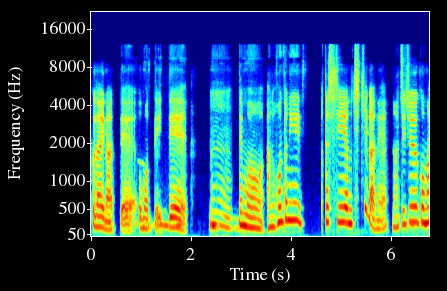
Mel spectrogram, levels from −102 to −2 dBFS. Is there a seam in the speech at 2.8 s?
yes; 1 cut; at 2.8 s

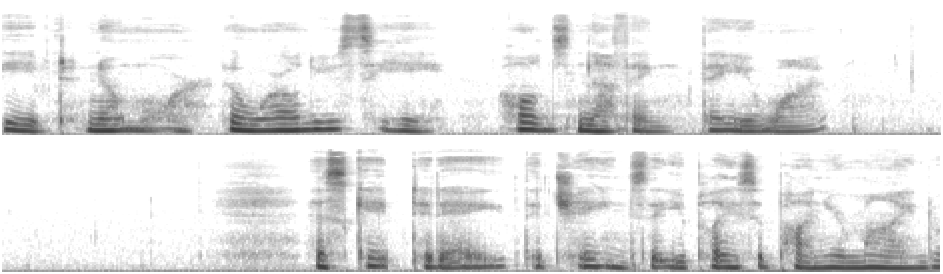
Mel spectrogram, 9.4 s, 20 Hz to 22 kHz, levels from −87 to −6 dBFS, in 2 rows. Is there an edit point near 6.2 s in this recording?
no; 1 cut; at 1.0 s

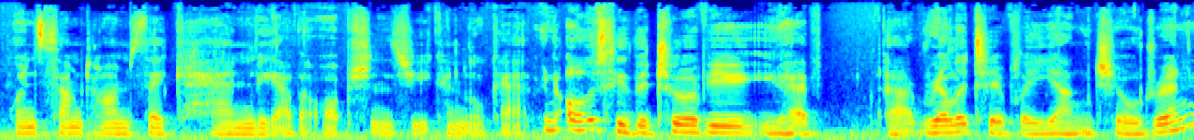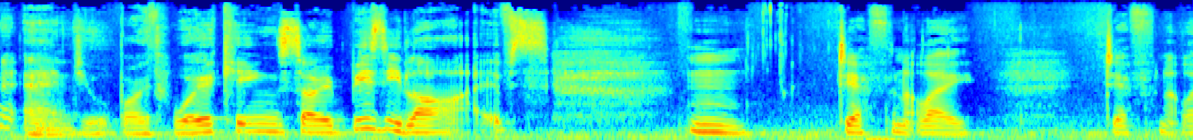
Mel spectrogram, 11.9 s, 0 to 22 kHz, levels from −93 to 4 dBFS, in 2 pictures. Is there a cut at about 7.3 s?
no; 2 cuts; at 2.6 s, 9.4 s

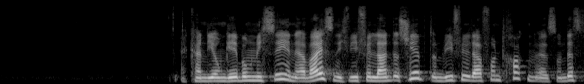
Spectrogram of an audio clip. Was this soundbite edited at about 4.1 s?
yes; 1 cut; at 4.1 s

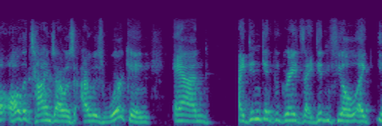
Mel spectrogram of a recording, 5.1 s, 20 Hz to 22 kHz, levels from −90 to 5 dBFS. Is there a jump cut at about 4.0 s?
no; 0 cuts

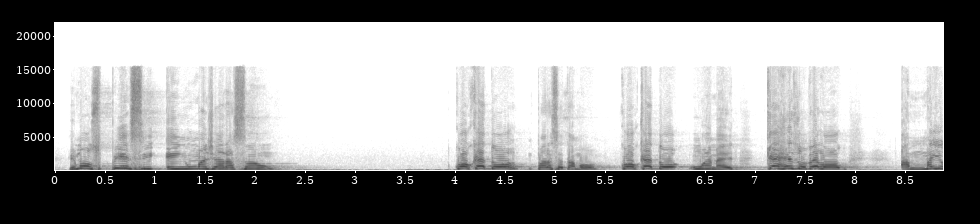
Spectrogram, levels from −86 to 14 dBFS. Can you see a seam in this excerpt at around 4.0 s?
yes; 1 cut; at 4.0 s

